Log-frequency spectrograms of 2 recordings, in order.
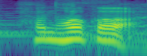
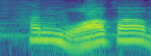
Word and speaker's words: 한화: 수 있겠지만 4 아닙니다 하나의 화는 이게 아니고 우리들이 보통 무엇이라고 와 표현해 와 시라고 하는 단어와 같이 wha 로 끝이 나는데요 그래서 하나는 스펠링 상 하나가 아니라 한화가 맞는 표현이 되겠습니다 자 어떠신가요 오늘은 이렇게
